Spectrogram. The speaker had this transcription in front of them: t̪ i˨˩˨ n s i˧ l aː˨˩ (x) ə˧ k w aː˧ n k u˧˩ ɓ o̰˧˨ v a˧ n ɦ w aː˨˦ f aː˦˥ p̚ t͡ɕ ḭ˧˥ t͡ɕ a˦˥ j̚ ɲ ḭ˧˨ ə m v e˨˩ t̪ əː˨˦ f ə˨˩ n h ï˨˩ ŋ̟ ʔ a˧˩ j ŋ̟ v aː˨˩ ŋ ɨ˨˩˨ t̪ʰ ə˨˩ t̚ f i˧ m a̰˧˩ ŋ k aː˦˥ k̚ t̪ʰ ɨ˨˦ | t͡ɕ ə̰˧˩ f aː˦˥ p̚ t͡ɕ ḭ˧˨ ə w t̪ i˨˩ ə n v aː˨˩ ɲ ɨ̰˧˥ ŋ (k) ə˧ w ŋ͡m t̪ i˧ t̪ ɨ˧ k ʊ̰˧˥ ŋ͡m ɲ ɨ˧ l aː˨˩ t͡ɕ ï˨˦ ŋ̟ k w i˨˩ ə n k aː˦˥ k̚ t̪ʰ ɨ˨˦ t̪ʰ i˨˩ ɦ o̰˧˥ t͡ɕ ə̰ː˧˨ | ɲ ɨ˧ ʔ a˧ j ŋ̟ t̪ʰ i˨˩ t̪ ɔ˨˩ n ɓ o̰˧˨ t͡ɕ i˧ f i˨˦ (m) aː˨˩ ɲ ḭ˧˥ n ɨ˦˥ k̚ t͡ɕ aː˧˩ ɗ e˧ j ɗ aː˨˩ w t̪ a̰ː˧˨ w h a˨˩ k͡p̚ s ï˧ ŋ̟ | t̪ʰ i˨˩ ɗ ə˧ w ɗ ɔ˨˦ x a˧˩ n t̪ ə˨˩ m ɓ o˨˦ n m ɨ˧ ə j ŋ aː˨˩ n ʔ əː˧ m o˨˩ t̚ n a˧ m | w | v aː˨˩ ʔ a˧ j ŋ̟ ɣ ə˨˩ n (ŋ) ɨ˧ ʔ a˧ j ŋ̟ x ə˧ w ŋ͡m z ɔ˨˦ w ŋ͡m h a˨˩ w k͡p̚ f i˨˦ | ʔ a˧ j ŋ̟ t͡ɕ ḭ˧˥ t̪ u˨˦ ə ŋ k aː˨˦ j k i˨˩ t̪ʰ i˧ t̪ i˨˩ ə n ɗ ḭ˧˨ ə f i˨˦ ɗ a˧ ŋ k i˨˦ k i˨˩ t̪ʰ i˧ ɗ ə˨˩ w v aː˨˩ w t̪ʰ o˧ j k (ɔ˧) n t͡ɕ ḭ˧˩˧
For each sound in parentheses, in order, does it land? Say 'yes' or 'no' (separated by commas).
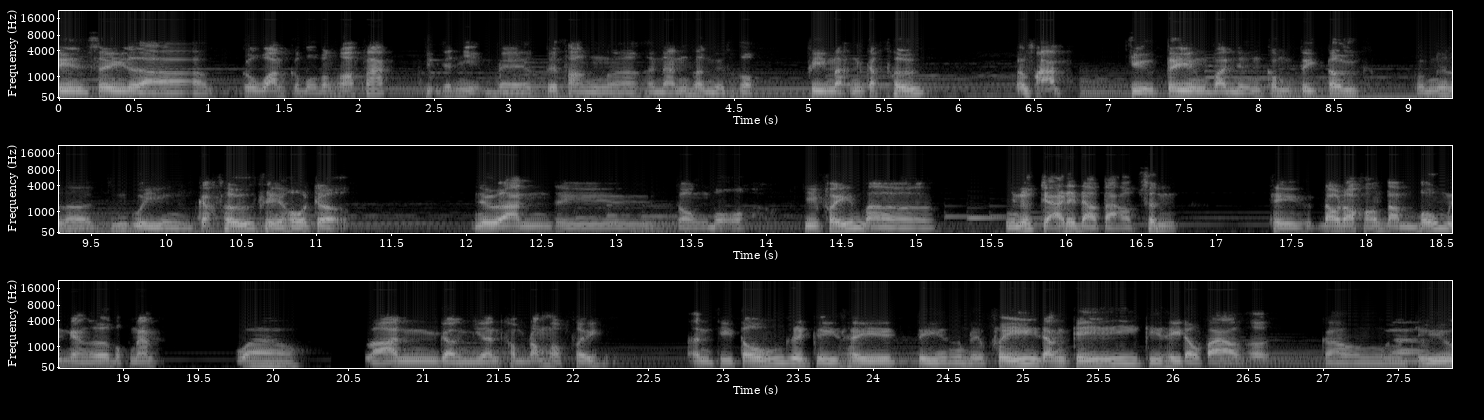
no, yes, yes, no, no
